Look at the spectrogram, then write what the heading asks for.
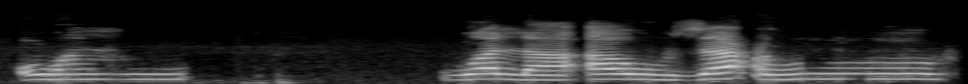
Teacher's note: Make sure you stretch the O out again because of the waw madda.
